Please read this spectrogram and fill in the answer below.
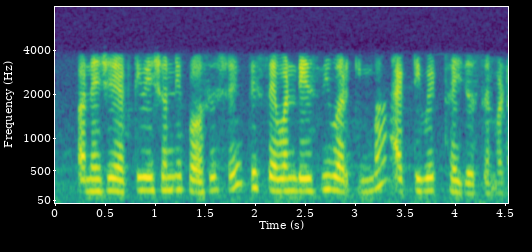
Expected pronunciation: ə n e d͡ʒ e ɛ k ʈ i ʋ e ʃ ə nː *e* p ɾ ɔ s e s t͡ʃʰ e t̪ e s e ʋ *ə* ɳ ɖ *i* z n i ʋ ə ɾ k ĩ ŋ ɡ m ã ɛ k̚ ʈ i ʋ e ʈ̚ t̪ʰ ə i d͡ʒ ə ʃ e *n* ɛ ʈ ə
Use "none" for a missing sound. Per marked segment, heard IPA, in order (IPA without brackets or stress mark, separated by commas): i, ə, e, m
